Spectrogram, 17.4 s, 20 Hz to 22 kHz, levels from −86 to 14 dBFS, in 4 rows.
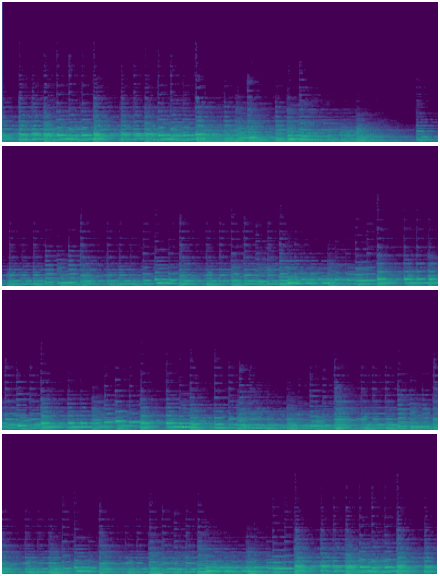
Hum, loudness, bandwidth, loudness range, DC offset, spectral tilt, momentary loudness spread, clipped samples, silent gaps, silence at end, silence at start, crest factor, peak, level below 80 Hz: none; -27 LUFS; 10.5 kHz; 4 LU; under 0.1%; -7 dB/octave; 7 LU; under 0.1%; none; 0 s; 0 s; 16 dB; -10 dBFS; -52 dBFS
